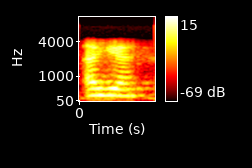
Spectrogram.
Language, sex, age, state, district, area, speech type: Odia, female, 18-30, Odisha, Nayagarh, rural, conversation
